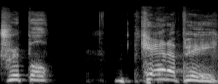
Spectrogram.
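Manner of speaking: angry grumble. Retelling what another man said while mad, mimicking an angry mutter. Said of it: "he just kept under his breath".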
